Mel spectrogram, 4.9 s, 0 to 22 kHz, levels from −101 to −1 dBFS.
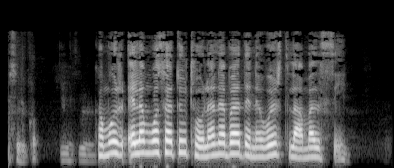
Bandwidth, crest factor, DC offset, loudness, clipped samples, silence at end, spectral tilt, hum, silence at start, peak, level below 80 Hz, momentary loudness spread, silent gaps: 11.5 kHz; 16 dB; under 0.1%; -15 LUFS; under 0.1%; 0.65 s; -5.5 dB/octave; none; 0.2 s; 0 dBFS; -70 dBFS; 10 LU; none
